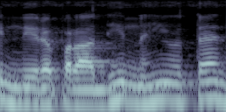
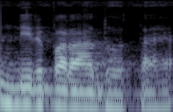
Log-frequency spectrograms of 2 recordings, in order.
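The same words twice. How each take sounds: First: "निरपराधी" with a long ee ending; wrong word form. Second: "निरपराध" with no vowel after dh; correct word form. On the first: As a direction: finish "निरपराधी" on a clear -dhee. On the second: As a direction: finish "निरपराध" on a plain dh. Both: Shown as a demonstration.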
